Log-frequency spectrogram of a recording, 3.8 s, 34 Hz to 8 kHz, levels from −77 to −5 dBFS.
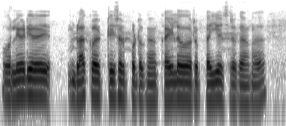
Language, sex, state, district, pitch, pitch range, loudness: Tamil, male, Tamil Nadu, Kanyakumari, 115 Hz, 105-120 Hz, -16 LUFS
